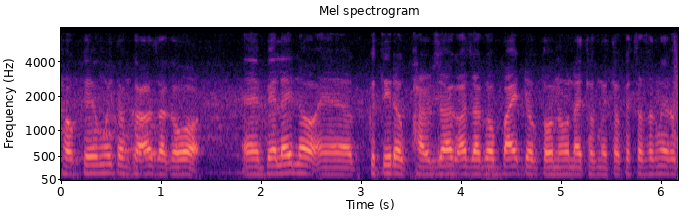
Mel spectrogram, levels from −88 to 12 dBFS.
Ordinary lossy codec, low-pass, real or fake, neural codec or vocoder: Opus, 24 kbps; 7.2 kHz; fake; vocoder, 44.1 kHz, 128 mel bands every 512 samples, BigVGAN v2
